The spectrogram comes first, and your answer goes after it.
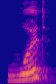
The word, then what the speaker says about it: would: The L is completely silent here too. Would, could, should.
